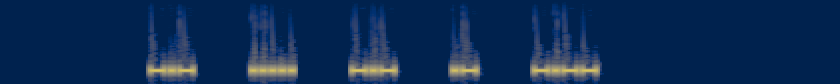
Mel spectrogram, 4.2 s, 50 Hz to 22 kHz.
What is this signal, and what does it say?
Morse code, heard as a keyed tone, about 48 wpm, spaced as for 23 wpm, 700 Hz. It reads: K5KAY
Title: USA Call Signs - 5 Characters - 4x Character Spacing - 50wpm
